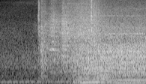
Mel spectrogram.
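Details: Proton Wira after its faulty ignition switch was replaced: brief crank, then the engine catches straight away and settles into an even, steady run; starts cleanly with no hesitation.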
